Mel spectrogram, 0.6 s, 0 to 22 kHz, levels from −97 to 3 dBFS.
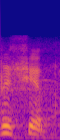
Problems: low volume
